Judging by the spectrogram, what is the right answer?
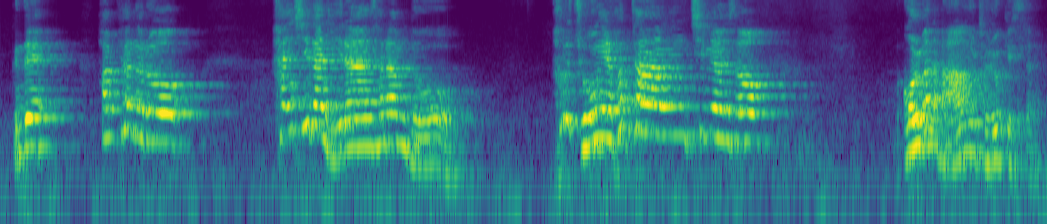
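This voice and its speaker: A man's voice: very high voice, sing-song, takes it slowly, long pauses, a bit bright. A man preaching a sermon in a church in a casual, conversational way, often chuckling and inviting the congregation to read along. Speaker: pastor. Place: church sanctuary. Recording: echoey church hall.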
